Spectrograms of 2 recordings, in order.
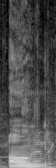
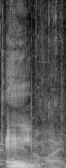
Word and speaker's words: Aang: first 5 seconds when they pronounced the character Ung instead of Aang. I didn't even watch the cartoon like that, and I knew his name was Aang.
